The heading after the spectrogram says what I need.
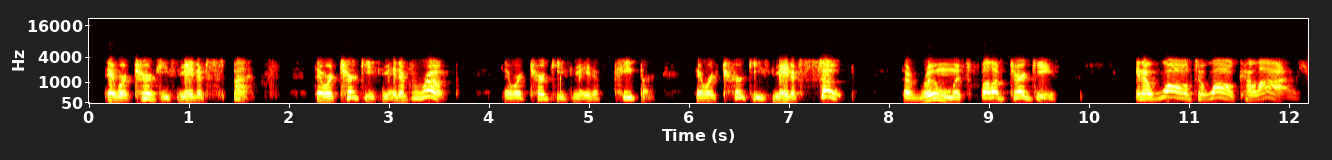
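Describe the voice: At a moderate pace, a man speaks at a fairly high pitch with big pitch swings and a slightly husky edge.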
